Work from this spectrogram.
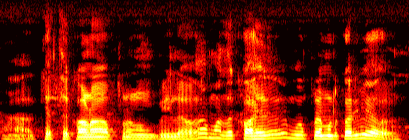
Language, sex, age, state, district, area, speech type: Odia, male, 30-45, Odisha, Kendujhar, urban, spontaneous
